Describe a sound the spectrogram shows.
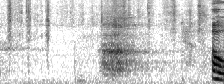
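A young woman answers quietly, close by.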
